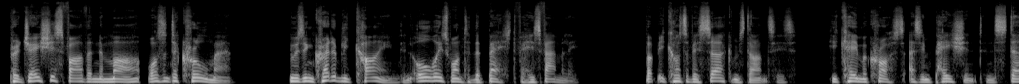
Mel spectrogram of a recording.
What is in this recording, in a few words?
Audiobook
